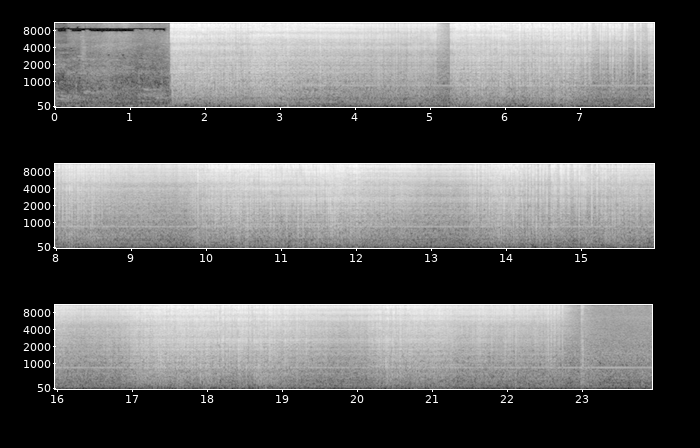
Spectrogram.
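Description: Electric arc welding on a steel bucket frame, building up weld: the arc runs as a steady hiss, starting about a second and a half in, breaking off briefly around five seconds, then running on until it stops shortly before the end.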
